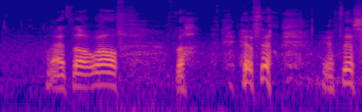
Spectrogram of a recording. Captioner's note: chuckling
